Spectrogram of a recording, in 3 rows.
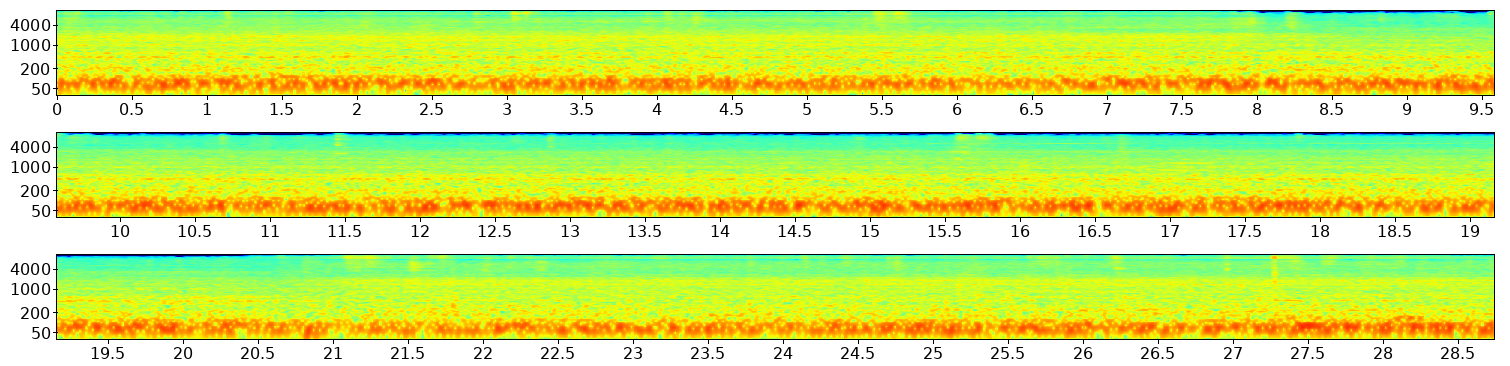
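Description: Ride noise of a Škoda 69Er electric multiple unit running along the line: a steady low rumble of wheels on rail. The higher hiss drops away for about thirteen seconds from about eight seconds in.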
